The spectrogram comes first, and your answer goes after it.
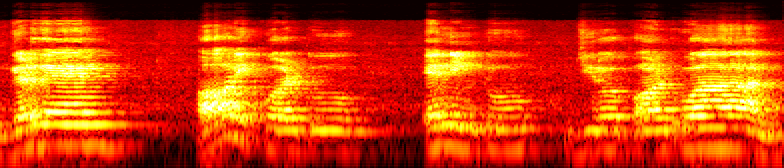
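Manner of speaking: drawn out, piece by piece with pauses; slow dictation. Shown as a demonstration. Teacher giving students the relation, slow dictation. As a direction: spell out the formula slowly for note-takers.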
